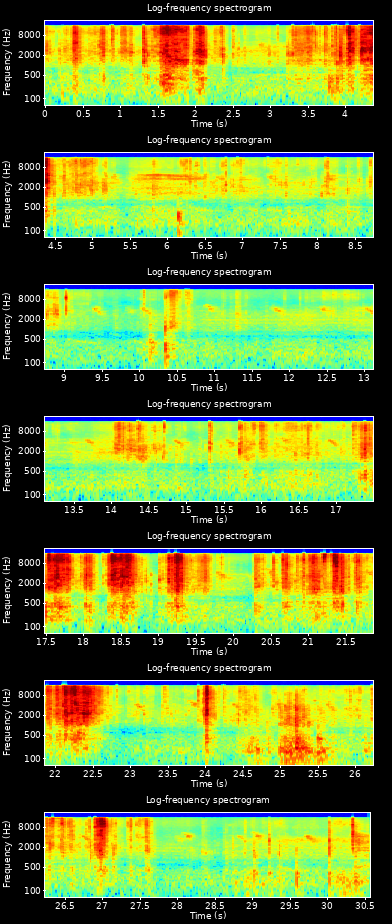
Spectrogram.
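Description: Sheets of painted paper and tissue paper rustling and crinkling in irregular bursts as they are handled and pressed down onto a glued board.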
